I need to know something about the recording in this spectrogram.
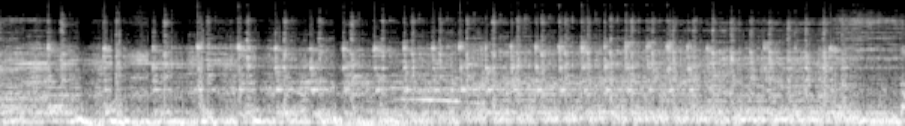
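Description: Loud, bass-heavy electronic dance music with a steady beat, played through a street disco sound system's stacked Geraldez speaker cabinets.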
